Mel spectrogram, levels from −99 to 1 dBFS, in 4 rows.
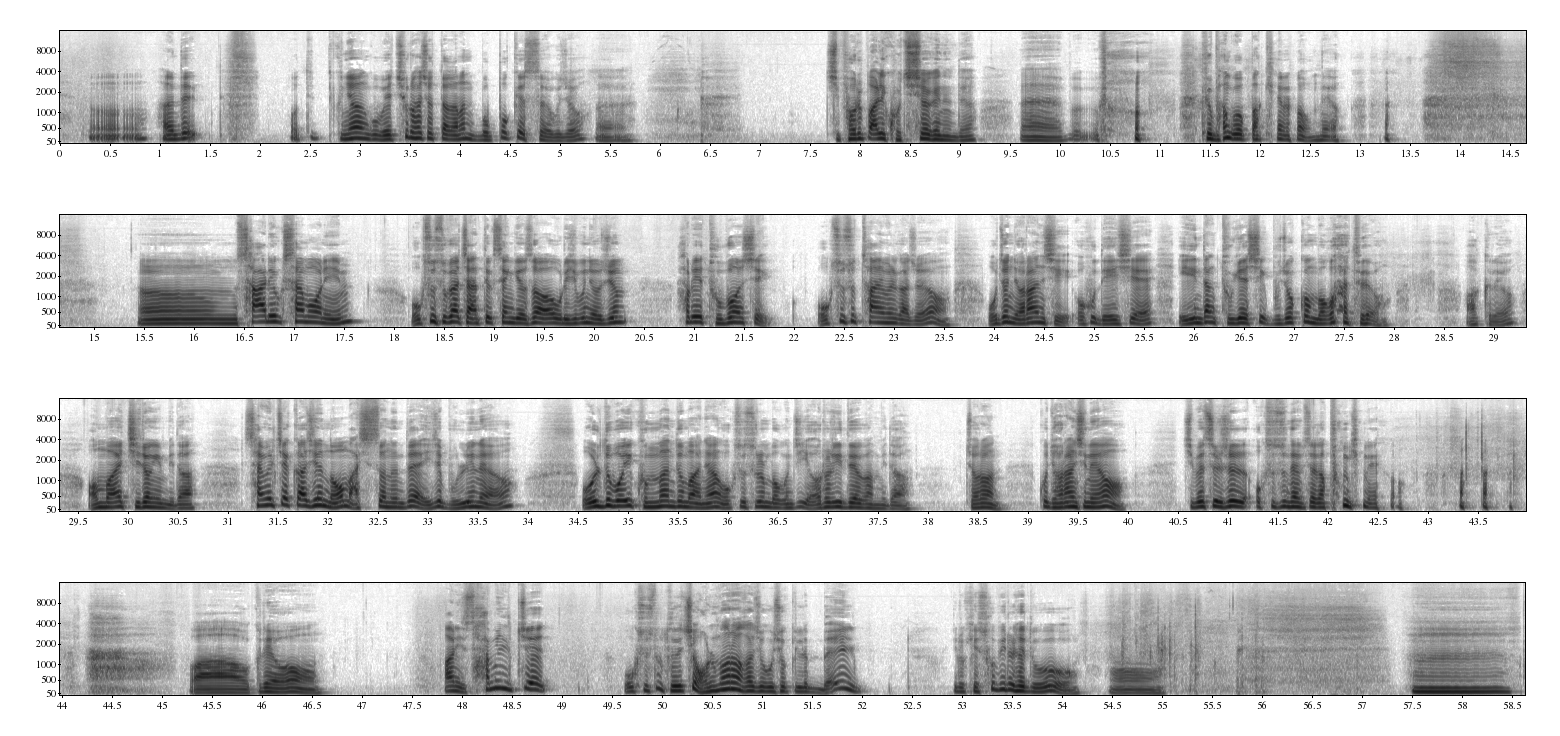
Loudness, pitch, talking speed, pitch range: -17 LUFS, 145 Hz, 215 characters per minute, 125-165 Hz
